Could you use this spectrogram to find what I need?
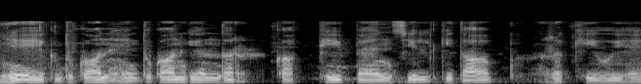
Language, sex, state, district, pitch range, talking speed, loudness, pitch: Hindi, male, Uttar Pradesh, Saharanpur, 100-110 Hz, 120 wpm, -18 LUFS, 105 Hz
